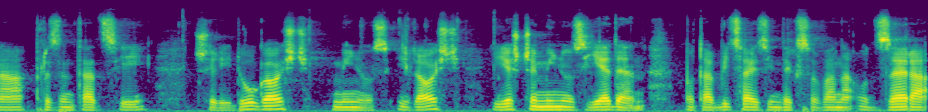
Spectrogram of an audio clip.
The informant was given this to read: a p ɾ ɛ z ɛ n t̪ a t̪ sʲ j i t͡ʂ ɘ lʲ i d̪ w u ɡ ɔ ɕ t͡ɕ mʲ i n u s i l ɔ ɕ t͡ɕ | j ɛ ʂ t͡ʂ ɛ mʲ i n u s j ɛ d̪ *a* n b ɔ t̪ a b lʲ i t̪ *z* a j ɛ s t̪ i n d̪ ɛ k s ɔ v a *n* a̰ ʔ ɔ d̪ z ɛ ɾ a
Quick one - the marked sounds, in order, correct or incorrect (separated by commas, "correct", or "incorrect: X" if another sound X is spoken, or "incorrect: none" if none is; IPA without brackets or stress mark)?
incorrect: ɛ, incorrect: s, correct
